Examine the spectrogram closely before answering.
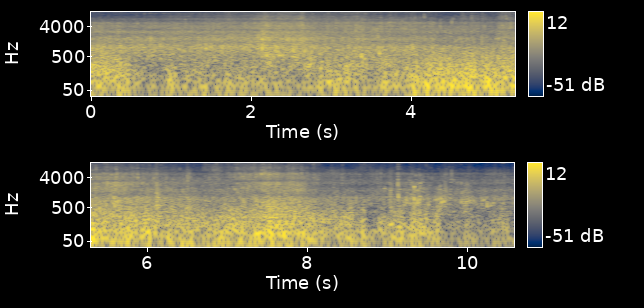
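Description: Rushing water of shallow river riffles around an open canoe, under heavy wind buffeting on the microphone; it eases a little near the end.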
